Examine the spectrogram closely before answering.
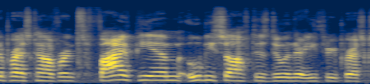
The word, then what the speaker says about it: Ubisoft: Ubisoft is doing their E3 press conference and at 8:00 pm Sony with the party it's pronounced u b i soft oh is that how it's pronounced it's French apparently Nintendo's going to have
